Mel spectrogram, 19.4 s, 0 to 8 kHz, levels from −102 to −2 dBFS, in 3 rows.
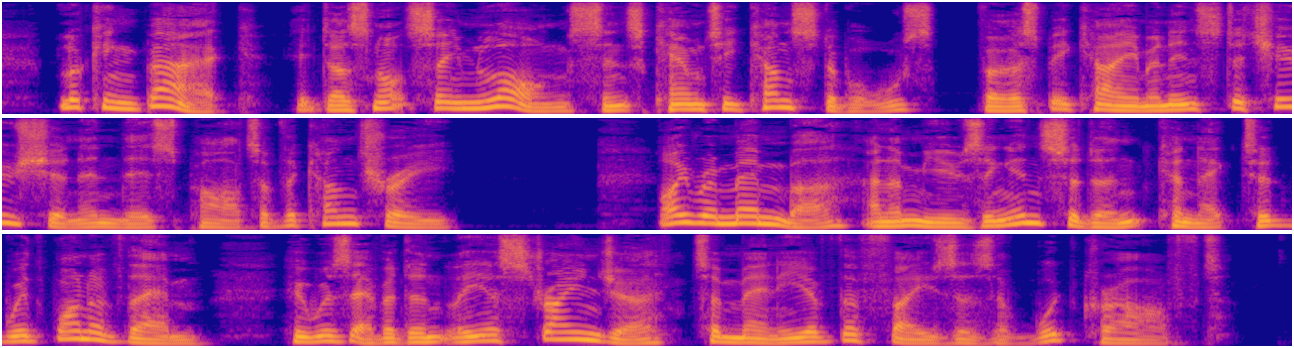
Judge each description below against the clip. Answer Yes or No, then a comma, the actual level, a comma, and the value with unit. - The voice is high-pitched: No, low, 125 Hz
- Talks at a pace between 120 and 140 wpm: Yes, slow, 135 wpm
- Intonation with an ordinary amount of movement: No, wide, 7.7 semitones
